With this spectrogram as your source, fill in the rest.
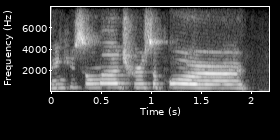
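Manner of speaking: put-on sweet, girly, very high streamer voice. Speaker imitates a girl Twitch streamer after someone subscribes, girl Twitch streamer impression. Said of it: "Impression of a Twitch streamer".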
